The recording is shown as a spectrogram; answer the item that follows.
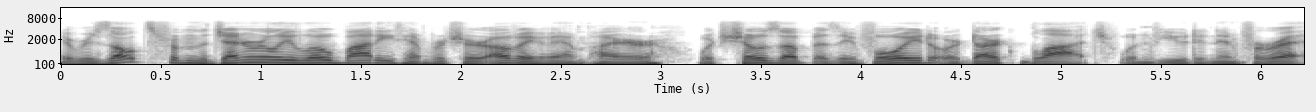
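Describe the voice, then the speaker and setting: With lively intonation and hardly any pauses, a medium-pitched man talks at a very fast pace. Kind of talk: lore explainer narration.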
